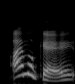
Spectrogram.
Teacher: it's like sort of upward intonation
